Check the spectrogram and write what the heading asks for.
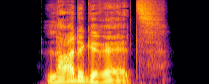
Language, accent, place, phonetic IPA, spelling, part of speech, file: German, Germany, Berlin, [ˈlaːdəɡəˌʁɛːt͡s], Ladegeräts, noun, De-Ladegeräts.ogg
- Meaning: genitive singular of Ladegerät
